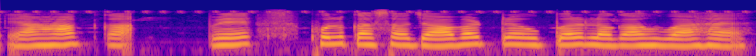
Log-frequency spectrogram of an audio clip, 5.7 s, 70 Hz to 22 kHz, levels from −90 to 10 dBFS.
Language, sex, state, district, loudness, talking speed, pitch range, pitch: Hindi, female, Jharkhand, Palamu, -15 LUFS, 105 wpm, 210-240 Hz, 225 Hz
